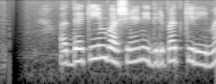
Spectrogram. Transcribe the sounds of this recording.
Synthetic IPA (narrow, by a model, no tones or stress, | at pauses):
ɐd̪jɐkiːmʋɐʃeːnid̪ɾipɐt̪kiɾiːmɐ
